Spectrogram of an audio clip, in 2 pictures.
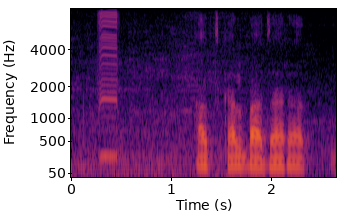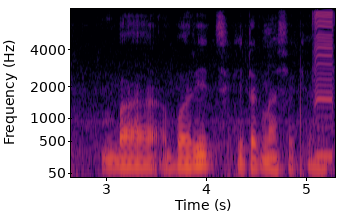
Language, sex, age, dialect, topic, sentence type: Marathi, male, 25-30, Varhadi, agriculture, statement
